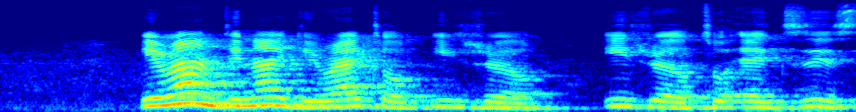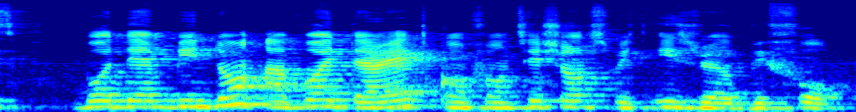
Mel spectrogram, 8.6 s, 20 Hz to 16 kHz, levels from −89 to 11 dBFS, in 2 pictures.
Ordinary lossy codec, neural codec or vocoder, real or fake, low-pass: none; none; real; 14.4 kHz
